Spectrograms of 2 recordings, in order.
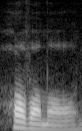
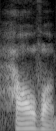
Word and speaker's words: Hávamál: here one is that I use reconstructed medieval pronounciation not modern Icelandic pronunciation hence for example hovel mole not halvah now I do know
